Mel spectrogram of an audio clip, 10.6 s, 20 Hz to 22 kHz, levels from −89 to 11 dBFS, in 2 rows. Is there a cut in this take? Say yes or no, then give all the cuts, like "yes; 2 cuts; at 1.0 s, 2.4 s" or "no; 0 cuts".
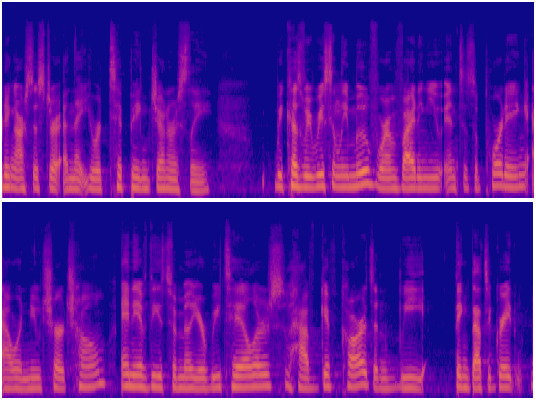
yes; 2 cuts; at 6.4 s, 9.6 s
